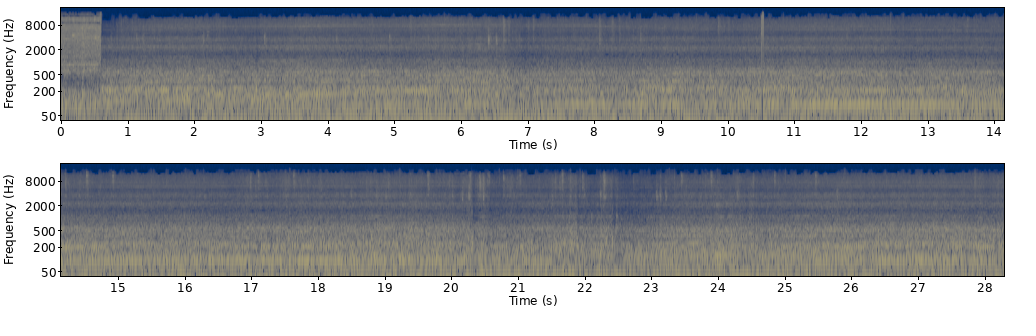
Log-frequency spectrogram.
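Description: Log truck's diesel engine running steadily under way, heard inside the cab as a loud, even low drone.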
